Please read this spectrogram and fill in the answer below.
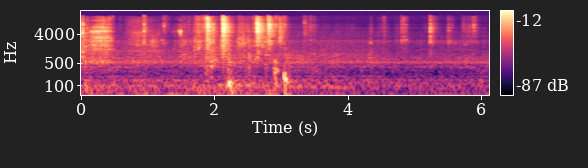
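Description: Faint crinkling and clicking of a small plastic sachet of paste being squeezed out over a pan, with a few louder crackles about two to three seconds in, over a faint steady hum.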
